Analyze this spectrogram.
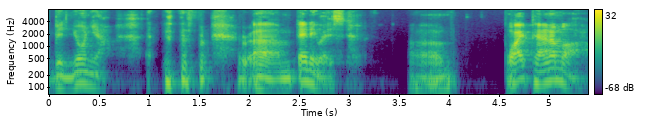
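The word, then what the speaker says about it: begonia: So, we probably need to pronounce it more like Beyona.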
